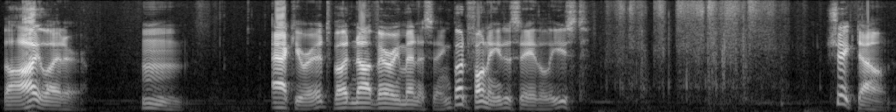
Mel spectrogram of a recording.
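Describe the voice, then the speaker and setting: A man playing an earnest, opinionated news anchor in a comic audio drama, presenting in a polished deadpan. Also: lowish voice, unhurried, pauses often. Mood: deadpan, judging.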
